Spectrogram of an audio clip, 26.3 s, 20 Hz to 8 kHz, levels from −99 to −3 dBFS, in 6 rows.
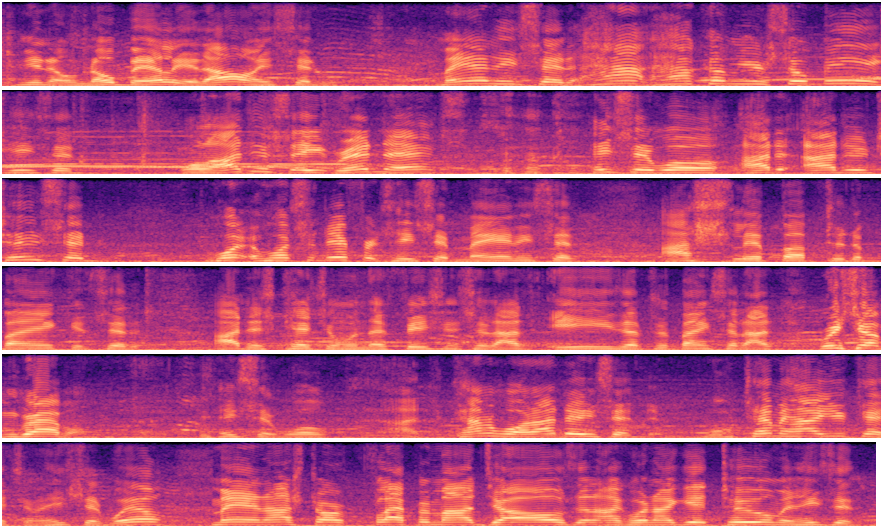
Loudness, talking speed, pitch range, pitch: -16 LUFS, 250 wpm, 170-230 Hz, 200 Hz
